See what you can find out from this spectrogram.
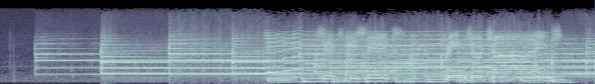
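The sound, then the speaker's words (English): The three-note NBC radio chimes ring out as bright, bell-like tones, each struck about a second apart and left to sustain. Busier music then joins underneath and carries on to the end. “WNBC, as traditional as the three most recognizable notes in American radio, the NBC chimes”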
